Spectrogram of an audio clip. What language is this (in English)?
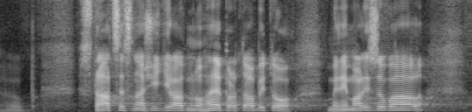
Czech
